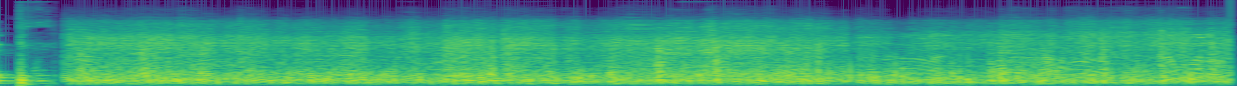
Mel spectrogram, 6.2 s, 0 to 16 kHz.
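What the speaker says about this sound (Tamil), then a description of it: "சிதம்பரம் ரயில்வே ஸ்டேஷன் தான் இப்போ அங்கே ரீச் ஆகிட்டோம்" Passenger express train number 16231 pulling into Chidambaram railway station on the Cuddalore–Mysore run, a steady loud rumble of rolling wheels and carriage clatter heard from on board, continuous throughout after a brief opening thump.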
